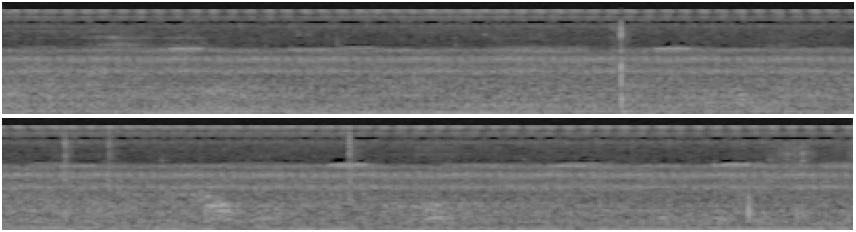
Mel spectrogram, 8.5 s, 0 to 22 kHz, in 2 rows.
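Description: A 12-volt in-line bilge blower running steadily with a low hum as it drives mist from a pond fogger through a drain-pipe tube.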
